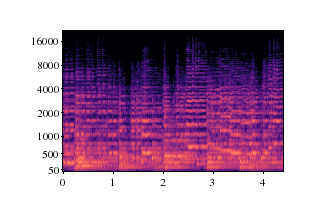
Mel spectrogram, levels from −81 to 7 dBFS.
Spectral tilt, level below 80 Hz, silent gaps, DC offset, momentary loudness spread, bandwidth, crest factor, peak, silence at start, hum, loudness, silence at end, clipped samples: -5.5 dB/octave; -50 dBFS; none; under 0.1%; 4 LU; 15.5 kHz; 14 dB; -4 dBFS; 0 s; none; -19 LUFS; 0 s; under 0.1%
